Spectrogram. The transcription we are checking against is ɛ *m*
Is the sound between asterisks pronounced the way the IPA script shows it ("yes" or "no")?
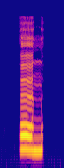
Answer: no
